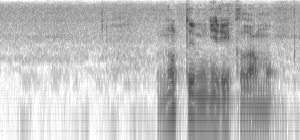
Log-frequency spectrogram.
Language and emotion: Russian, neutral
